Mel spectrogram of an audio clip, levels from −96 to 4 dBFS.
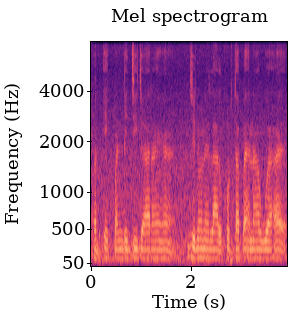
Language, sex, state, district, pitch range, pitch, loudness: Hindi, male, Madhya Pradesh, Katni, 115-120 Hz, 115 Hz, -18 LUFS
